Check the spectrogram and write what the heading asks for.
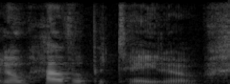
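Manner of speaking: soft, friendly mock offer; pleasantly and quietly, no edge. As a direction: imitate a genial host offering food. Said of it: "it was very pleasant".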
